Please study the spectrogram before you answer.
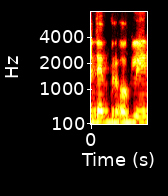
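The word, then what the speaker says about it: de Broglie: ठीक है, तो इसी क्वेश्चन को विक्टर दे ब्रोगली ने ब्रो विक्टर दे ब्रो प्रोनाउंस्ड है, ठीक है, put forward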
